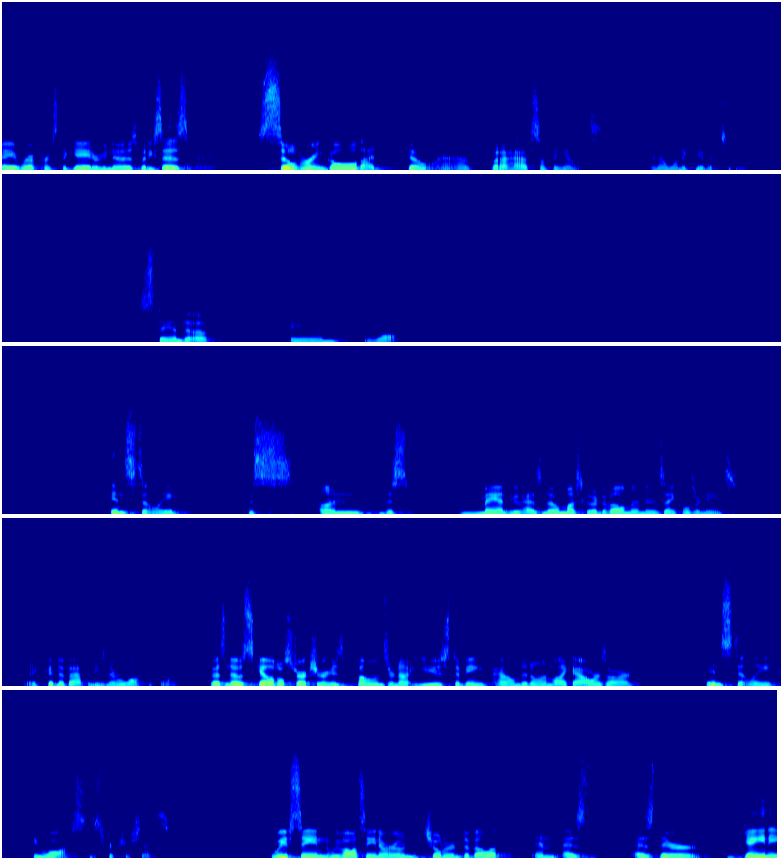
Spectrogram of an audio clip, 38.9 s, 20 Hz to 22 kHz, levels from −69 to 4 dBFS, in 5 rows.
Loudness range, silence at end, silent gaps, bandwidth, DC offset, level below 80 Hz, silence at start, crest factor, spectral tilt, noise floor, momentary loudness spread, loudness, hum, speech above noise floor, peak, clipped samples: 12 LU; 0 s; 8.05-9.07 s, 12.44-16.59 s, 33.55-33.72 s; 16 kHz; under 0.1%; -80 dBFS; 0 s; 22 dB; -5 dB/octave; -74 dBFS; 18 LU; -42 LUFS; none; 33 dB; -20 dBFS; under 0.1%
